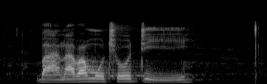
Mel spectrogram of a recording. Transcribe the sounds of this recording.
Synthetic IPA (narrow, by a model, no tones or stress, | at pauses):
banabamʊtʰiotʼiːi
